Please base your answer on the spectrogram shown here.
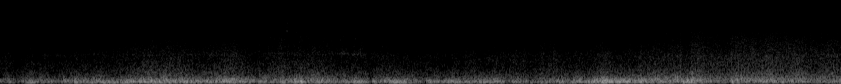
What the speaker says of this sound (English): is the wind ever coming down this little trough here?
